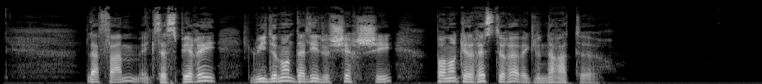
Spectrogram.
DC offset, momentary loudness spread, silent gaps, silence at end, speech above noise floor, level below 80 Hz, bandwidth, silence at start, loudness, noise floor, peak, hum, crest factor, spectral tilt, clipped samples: under 0.1%; 19 LU; none; 1.6 s; 48 dB; -52 dBFS; 16.5 kHz; 0.15 s; -16 LUFS; -66 dBFS; 0 dBFS; none; 20 dB; -2.5 dB/octave; under 0.1%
